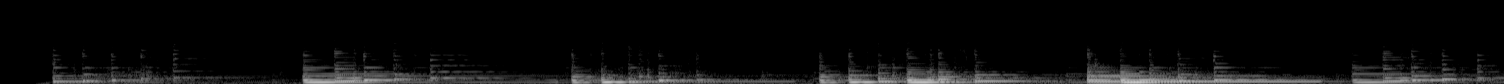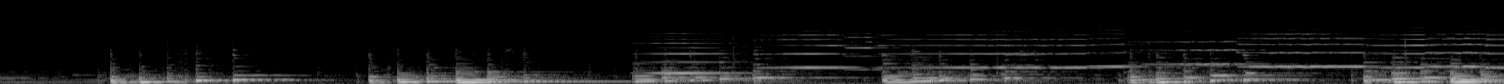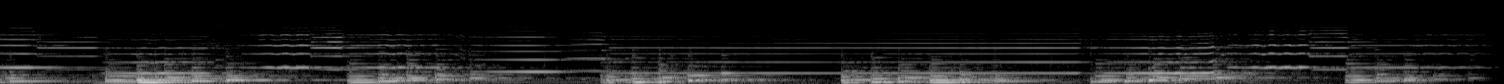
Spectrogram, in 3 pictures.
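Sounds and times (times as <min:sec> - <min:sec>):
prelude in C minor: 0:00.5 - 0:45.0.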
